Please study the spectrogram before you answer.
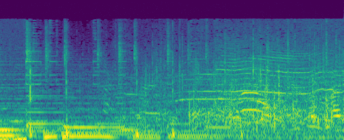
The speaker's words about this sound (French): … court aussi vite qu'il le peut.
